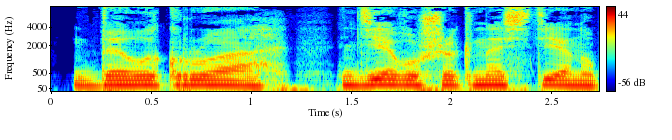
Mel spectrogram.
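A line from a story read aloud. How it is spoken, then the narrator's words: Growled. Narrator (Russian): прорычал Монброн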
